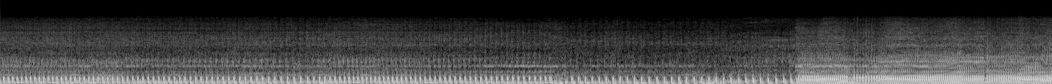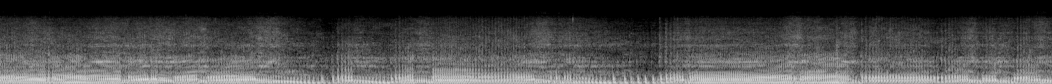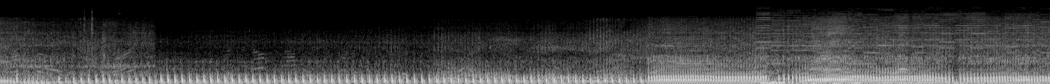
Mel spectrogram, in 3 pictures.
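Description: Yamaha WR250R's single-cylinder four-stroke engine running and being revved up and down again and again, its pitch rising and falling.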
